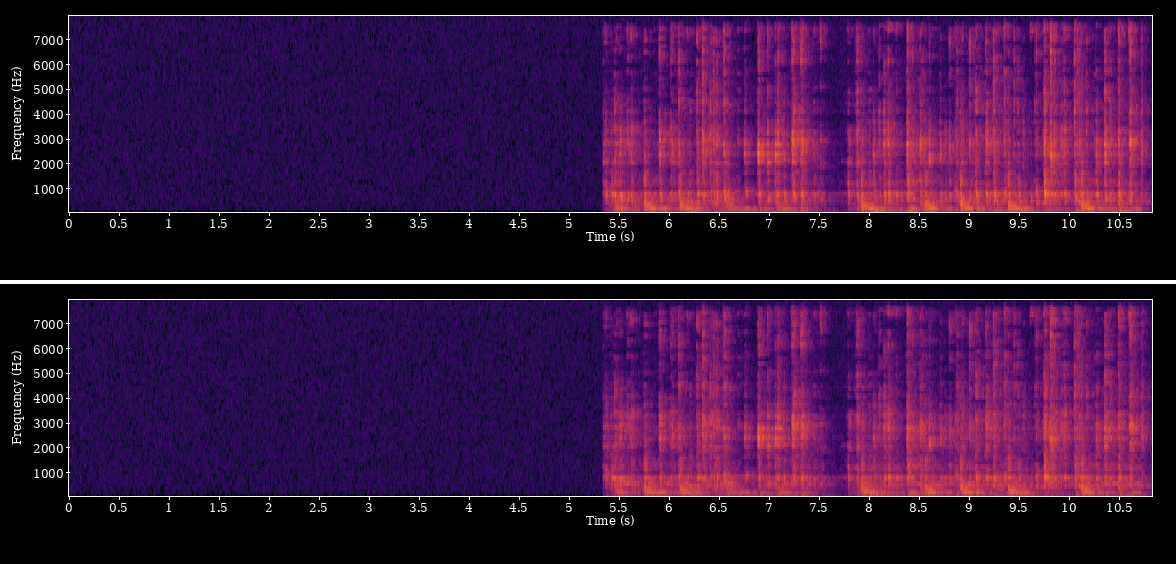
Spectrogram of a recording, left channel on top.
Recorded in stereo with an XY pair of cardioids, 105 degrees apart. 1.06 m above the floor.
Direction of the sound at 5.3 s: 20° left.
